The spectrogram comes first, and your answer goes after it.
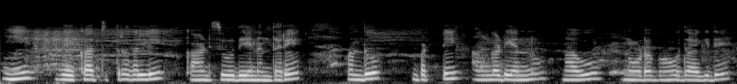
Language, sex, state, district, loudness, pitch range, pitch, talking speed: Kannada, female, Karnataka, Koppal, -16 LUFS, 210-255 Hz, 225 Hz, 65 wpm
